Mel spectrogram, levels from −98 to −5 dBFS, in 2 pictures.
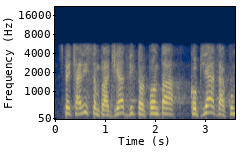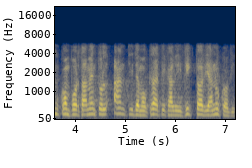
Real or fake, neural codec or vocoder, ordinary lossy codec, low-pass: real; none; Opus, 16 kbps; 5.4 kHz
